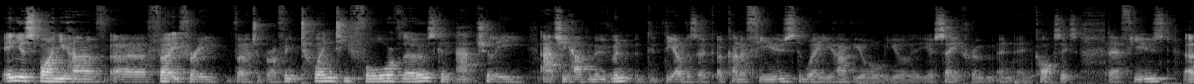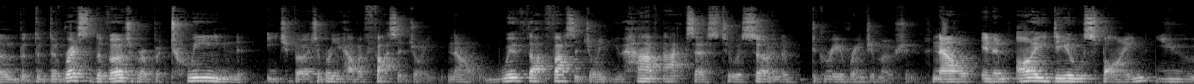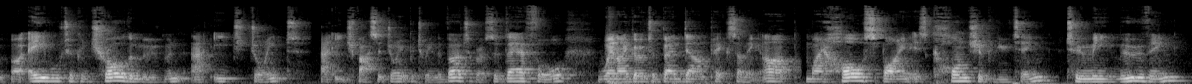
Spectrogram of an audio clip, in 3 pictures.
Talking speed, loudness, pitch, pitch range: 185 wpm, -20 LUFS, 130 Hz, 115-145 Hz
